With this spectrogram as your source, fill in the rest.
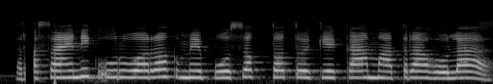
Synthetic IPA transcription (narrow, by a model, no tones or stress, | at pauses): rasajnikuɾwʌɾʌkmeposʌk̚t̪ʌt̪wekekamːat̪ɾaɦola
